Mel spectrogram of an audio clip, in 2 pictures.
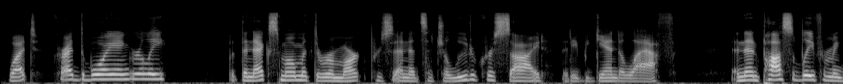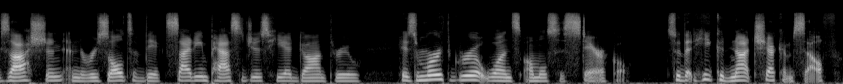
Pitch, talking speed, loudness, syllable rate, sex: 180 Hz, 180 wpm, -22 LUFS, 5.0 syllables/s, female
